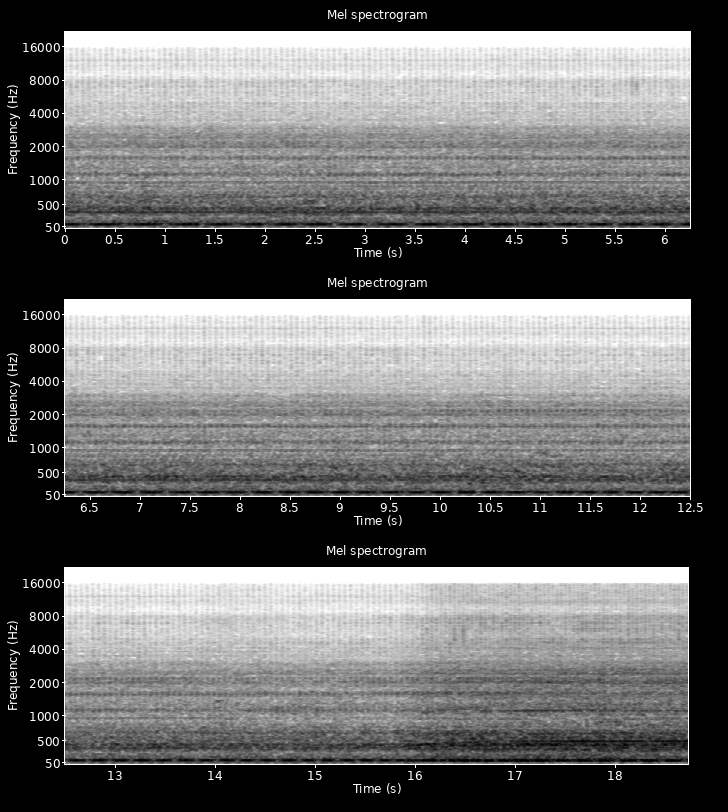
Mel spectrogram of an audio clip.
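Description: Cine film projector running: a steady mechanical whirr and hum with a rapid flutter, a little louder for the last few seconds.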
